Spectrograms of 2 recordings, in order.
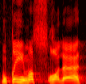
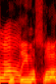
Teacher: مقیم الصلاۃ میں ایک تو قاف کو موٹا رکھنا ہے, صاد کو موٹا رکھنا ہے, پھر تا کے نیچے زیر ہے.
